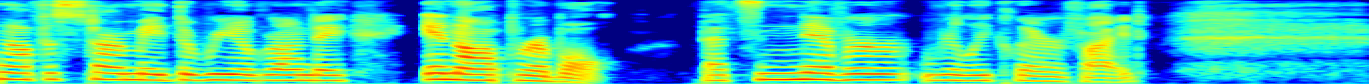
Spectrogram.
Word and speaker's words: Rio Grande: the rio grande that's how it should be pronounced rio grande who the hell is in command of ds9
